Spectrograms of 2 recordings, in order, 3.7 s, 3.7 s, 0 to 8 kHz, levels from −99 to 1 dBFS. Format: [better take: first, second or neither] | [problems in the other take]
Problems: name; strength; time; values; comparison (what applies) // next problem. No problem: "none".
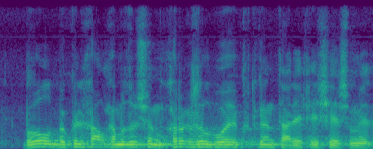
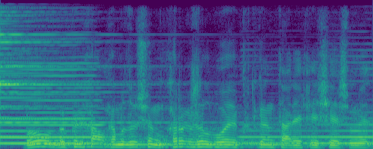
first | background sound (Wind instrument, woodwind instrument + Hi-hat); 3 dB below the speech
